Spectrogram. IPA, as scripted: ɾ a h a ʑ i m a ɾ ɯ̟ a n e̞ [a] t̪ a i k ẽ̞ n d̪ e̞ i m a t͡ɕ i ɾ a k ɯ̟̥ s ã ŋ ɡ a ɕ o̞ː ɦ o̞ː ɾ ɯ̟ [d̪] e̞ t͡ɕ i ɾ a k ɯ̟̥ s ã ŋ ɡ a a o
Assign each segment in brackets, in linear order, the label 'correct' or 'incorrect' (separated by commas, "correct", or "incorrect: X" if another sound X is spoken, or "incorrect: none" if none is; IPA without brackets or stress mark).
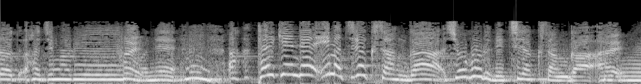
correct, correct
